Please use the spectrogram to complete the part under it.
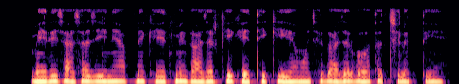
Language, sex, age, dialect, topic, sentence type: Hindi, female, 18-24, Marwari Dhudhari, agriculture, statement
